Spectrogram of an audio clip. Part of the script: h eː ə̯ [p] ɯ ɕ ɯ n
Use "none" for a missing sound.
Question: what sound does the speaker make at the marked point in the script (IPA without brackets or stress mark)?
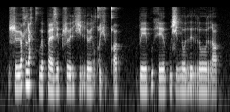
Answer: kʷ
